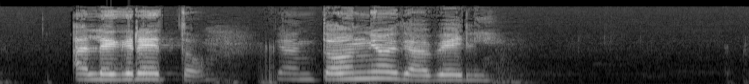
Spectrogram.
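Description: A young girl speaks with animation through a microphone.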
